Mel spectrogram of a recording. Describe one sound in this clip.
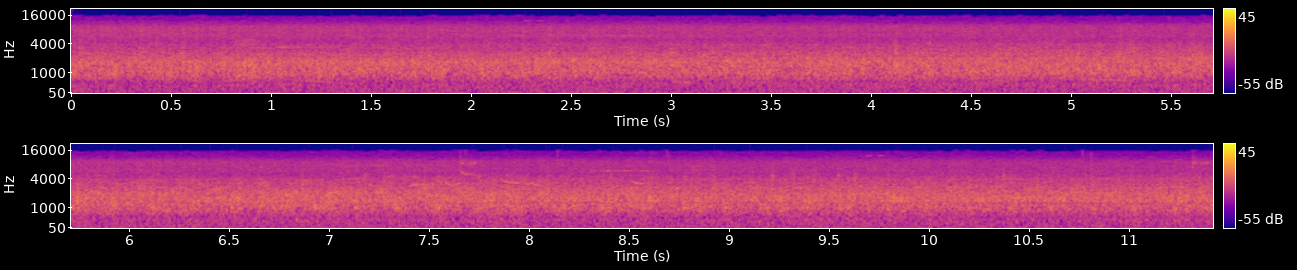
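A train engine rumbles steadily as the train rolls slowly along the tracks.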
